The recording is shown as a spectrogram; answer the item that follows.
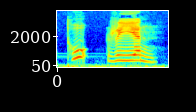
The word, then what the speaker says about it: ทุเรียน: tiếng thái đọc là thú riêng thú riêng thú riêng cái từ thú á,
